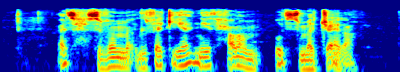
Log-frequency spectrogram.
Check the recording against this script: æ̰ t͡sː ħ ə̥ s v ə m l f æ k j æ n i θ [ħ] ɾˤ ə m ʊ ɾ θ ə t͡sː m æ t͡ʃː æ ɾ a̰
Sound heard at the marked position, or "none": ħ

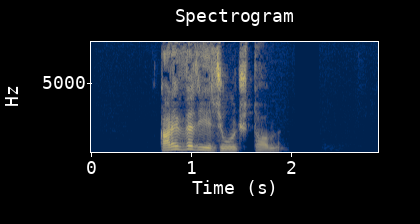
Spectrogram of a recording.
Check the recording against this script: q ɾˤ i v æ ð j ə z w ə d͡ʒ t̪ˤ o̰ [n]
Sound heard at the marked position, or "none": m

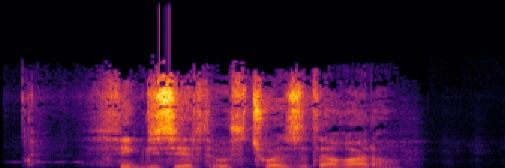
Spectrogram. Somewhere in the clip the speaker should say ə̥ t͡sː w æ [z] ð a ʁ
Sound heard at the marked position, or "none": z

